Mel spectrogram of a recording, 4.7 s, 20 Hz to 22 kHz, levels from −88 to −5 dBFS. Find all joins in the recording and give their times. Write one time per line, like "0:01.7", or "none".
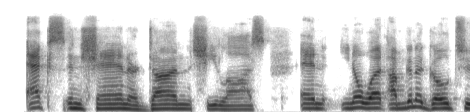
0:01.9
